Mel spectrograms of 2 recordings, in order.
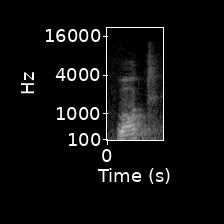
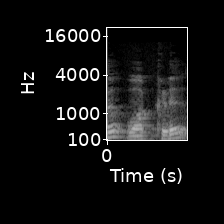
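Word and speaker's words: walked: ആവട്ടെ അതൊന്നും നമുക്ക് വലിയ വിഷയമുള്ള കാര്യമില്ല അപ്പൊ വാക്ക് വാക്ഡ് വാക്ഡ് എങ്ങനെയാണ് അത് നമ്മൾ പറയുക കറക്റ്റ് അല്ലേ വാക്ക് വാക്കിഡ് വാക്കിഡ് കിഡ് കിഡ് എന്ന് പറയാൻ പാടില്ല അത് നല്ല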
